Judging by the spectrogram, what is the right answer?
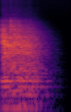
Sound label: distance laser hit; weapons; Stellaris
